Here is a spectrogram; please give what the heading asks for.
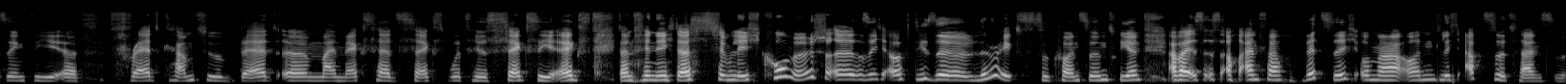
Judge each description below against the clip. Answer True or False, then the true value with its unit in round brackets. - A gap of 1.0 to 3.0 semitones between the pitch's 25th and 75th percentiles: False (3.5 semitones)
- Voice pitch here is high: True (200 Hz)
